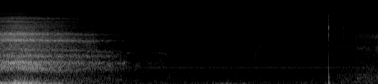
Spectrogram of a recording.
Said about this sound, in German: Und dann öffne deinen Mund, atme über die Lippen alles aus.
